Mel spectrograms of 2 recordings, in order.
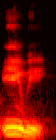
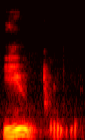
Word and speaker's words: ewe: Kung Pilipino, bibigas ito, ewe. O iwi. Pero sabi po, you. The parable of the you.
